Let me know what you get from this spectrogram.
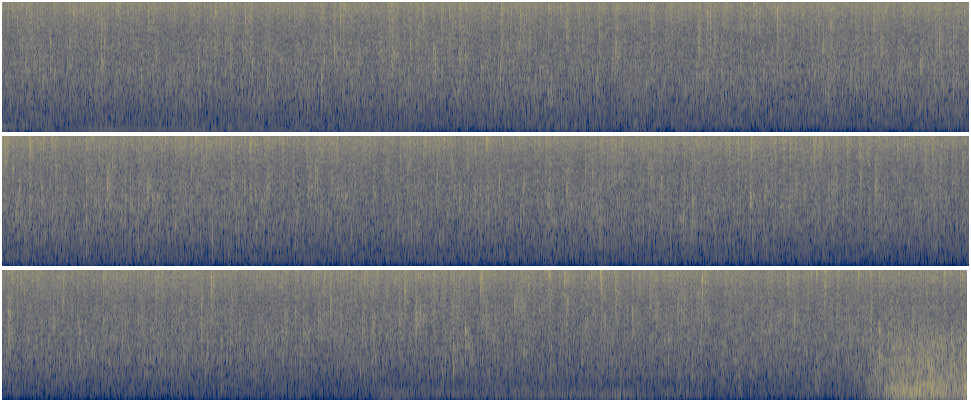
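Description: Heavy rain falling steadily on grass and standing water, a dense hiss of drops with scattered small ticks and splashes. Near the end a loud rumble of thunder breaks in.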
